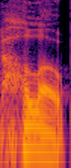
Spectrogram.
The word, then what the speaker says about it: Hullo: It's our good friends at Hullo Pillow. It's H-U-L-L-O, but they pronounce it Hullo.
